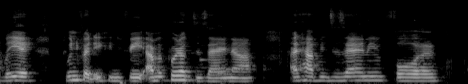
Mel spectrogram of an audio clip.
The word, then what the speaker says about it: Ekwunife: It's not that hard to pronounce, but yeah, Winifred Ekwunife.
